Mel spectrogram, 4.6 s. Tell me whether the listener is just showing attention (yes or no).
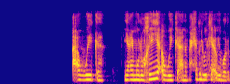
no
